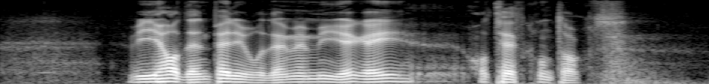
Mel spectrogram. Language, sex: Norwegian, male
